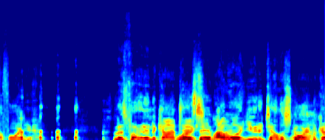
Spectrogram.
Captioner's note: laugh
